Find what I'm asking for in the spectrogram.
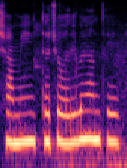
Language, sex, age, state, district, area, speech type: Dogri, female, 18-30, Jammu and Kashmir, Udhampur, rural, spontaneous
